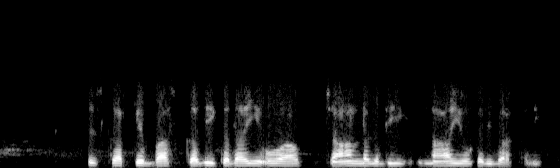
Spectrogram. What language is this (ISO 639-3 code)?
pan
